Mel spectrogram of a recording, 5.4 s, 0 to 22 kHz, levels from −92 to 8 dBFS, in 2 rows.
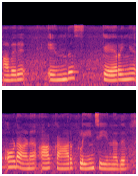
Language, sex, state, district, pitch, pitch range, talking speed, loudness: Malayalam, female, Kerala, Kollam, 215 Hz, 200-235 Hz, 100 wpm, -14 LUFS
